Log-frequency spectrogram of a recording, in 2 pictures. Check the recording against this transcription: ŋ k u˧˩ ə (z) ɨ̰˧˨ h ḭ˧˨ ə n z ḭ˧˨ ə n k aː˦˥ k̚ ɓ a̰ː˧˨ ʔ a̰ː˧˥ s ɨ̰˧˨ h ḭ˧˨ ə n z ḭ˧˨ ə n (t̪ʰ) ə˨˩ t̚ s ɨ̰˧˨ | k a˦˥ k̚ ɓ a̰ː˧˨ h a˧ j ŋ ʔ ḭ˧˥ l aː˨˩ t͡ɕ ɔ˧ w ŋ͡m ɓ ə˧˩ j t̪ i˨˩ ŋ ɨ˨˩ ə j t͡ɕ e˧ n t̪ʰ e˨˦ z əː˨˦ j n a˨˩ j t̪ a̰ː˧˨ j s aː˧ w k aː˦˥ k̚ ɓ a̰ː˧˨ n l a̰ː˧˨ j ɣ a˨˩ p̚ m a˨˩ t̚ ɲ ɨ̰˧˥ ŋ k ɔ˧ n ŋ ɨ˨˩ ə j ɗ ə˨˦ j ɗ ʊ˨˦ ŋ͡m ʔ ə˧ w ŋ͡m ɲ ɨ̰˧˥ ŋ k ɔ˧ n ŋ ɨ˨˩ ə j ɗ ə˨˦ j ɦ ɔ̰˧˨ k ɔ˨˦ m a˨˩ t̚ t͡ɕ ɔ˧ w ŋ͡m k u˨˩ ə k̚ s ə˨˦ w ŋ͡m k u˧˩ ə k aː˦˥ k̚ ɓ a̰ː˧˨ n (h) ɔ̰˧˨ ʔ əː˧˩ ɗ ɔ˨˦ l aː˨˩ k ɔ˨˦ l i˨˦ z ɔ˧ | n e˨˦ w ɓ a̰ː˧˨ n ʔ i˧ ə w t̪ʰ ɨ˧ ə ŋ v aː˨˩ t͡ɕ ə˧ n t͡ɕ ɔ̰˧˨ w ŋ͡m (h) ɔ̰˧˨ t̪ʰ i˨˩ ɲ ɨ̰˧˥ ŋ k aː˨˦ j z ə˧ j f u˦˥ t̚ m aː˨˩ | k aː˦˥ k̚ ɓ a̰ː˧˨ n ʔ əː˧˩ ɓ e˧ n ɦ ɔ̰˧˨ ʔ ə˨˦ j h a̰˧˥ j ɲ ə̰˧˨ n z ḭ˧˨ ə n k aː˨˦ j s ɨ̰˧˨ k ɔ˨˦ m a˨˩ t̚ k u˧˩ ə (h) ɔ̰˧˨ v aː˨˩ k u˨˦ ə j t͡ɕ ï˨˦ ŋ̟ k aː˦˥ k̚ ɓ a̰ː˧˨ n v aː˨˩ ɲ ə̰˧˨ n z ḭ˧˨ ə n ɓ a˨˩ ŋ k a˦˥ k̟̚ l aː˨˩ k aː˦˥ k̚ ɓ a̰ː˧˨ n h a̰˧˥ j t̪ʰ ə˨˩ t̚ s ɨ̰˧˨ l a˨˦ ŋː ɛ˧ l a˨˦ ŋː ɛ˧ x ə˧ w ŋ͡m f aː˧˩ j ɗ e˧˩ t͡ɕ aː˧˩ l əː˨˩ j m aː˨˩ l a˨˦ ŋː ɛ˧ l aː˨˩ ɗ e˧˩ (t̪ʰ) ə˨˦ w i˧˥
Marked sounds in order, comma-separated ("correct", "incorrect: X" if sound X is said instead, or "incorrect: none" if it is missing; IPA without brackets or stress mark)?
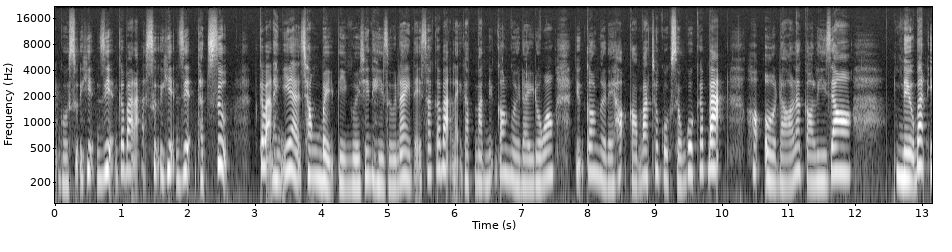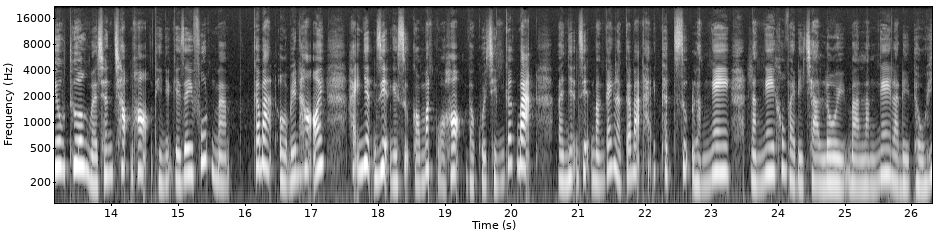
incorrect: s, correct, correct, correct, correct, correct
